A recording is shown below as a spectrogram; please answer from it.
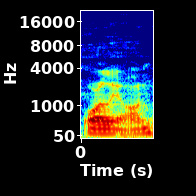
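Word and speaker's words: Orléans: The first one is Orleans, or when properly pronounced, Orleans.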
